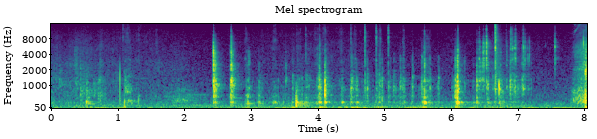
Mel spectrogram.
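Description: Faint, irregular small clicks and taps of a cross-head screwdriver working small screws out of a plastic control panel, starting about two and a half seconds in.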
